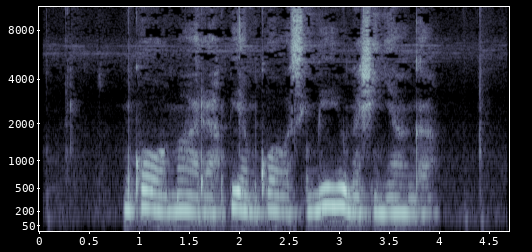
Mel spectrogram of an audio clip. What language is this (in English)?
Swahili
